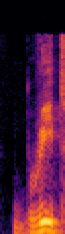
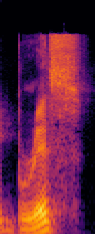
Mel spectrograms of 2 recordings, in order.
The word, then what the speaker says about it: Brit: Jewish life cycle as B'rit Milah. It really is a bit of an abbreviation to refer to the ceremony as a bris. Bris simply is the Ashkenazi or Yiddish pronunciation of Brit.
